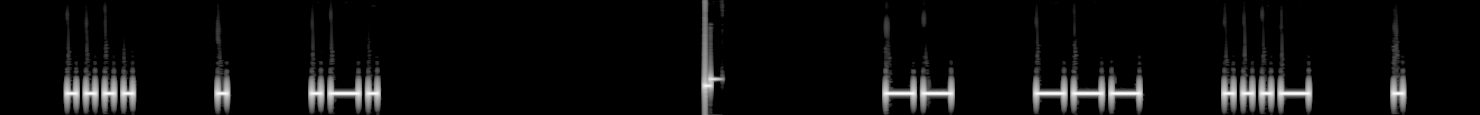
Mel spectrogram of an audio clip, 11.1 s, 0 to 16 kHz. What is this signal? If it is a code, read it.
Morse code, heard as a keyed tone, about 17 wpm, spaced as for 10 wpm, 700 Hz. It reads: HER MOVE
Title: 3x Character Spacing - Top 200 Words - 17wpm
